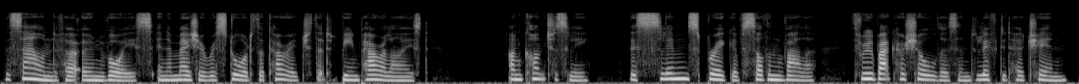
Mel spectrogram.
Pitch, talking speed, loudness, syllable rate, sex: 210 Hz, 170 wpm, -20 LUFS, 5.3 syllables/s, female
